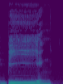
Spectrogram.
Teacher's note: 这四个元音有三个都是紧张音的 E 的发音， Being 后面的 ing 应该是松口的一个 E 的音，所以是 in 但是前面是紧音，所以 being 口型有紧到松这样的过渡。而后面这个词 deeply 这两个音都是紧音，所以读的时候不要有过渡，应该是同样紧张的 deeply 口型是一样的。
